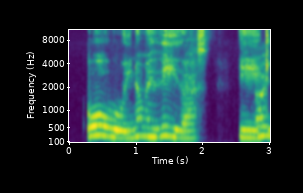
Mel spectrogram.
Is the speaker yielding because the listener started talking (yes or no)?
yes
